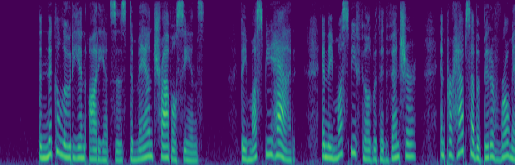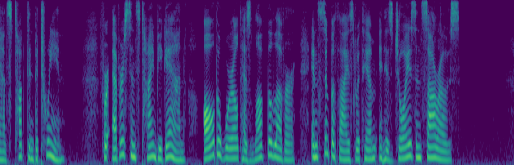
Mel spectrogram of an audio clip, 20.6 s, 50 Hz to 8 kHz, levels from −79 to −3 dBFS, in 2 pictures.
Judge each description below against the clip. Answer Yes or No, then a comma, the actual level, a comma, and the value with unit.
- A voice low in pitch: No, medium, 185 Hz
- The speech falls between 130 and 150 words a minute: Yes, average, 145 wpm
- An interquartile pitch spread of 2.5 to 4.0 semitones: No, average, 4.7 semitones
